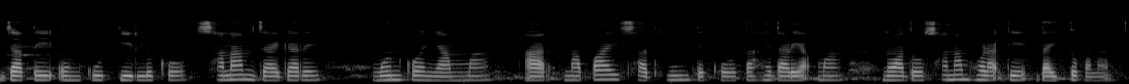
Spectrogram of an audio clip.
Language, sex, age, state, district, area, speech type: Santali, female, 30-45, West Bengal, Bankura, rural, spontaneous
